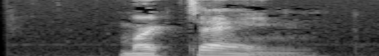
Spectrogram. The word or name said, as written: Martijn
